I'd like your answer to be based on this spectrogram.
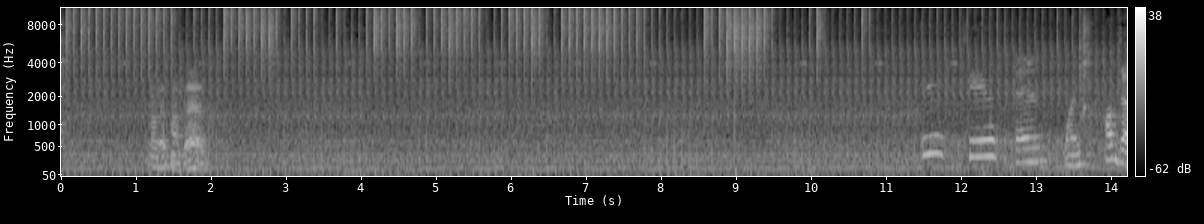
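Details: Laser tattoo removal device firing a fast, steady train of sharp snapping pulses during a treatment session with countdowns, followed by a few brief voices.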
